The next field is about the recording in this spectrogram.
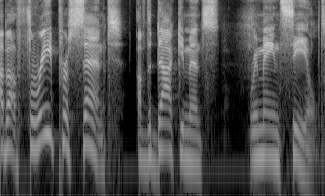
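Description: Talking very slowly with an American accent, a man lets his pitch swing very widely. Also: very clean recording, silent background. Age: 40s. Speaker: radio host. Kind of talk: casual chat. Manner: animated.

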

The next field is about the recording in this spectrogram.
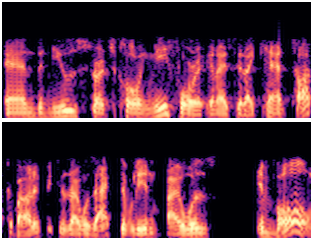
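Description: With an ordinary speaking voice, a man talks fairly quickly at a medium pitch and with fairly even intonation. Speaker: border patrol agent. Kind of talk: interview. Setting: phone call.

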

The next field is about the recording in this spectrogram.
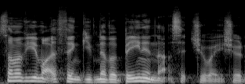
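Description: Recorded very cleanly against a silent background, a man speaks at a medium pitch with an English accent. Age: 20s. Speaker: podcast host and business owner. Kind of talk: solo podcast monologue.

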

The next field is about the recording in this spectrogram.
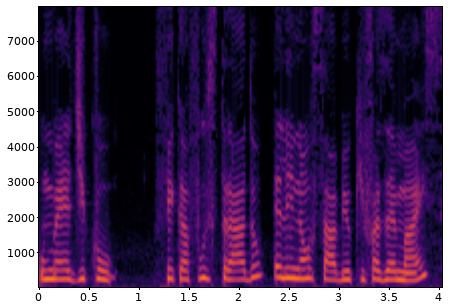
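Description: Fairly slow speech comes through with a strong non-native accent. The sound is dry and close, with no echo. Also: woman. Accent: strong foreign accent in Portuguese. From Israel, Tel Aviv. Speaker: entrepreneur and chronic illness advocate. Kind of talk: interview. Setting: studio. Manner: halting.

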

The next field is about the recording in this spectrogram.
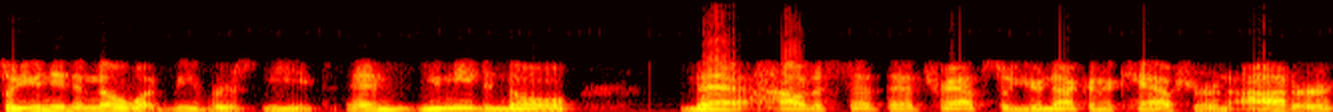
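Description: A man with a Wisconsin accent, speaking at a moderate pace. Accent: Upper Midwest (Wisconsin). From western Wisconsin, La Crosse area. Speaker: trapping education instructor. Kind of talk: radio interview. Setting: phone call.

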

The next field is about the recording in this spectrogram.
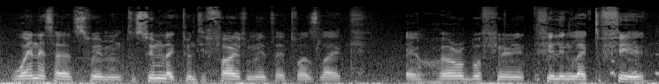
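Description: Monotone, flat delivery from a man at a medium pitch and moderate pace, with noticeable background noise. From DRC Congo, Rutshuru area. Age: 20s. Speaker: refugee and open-water swimmer. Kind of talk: interview. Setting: outdoors on a windy beach. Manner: halting.

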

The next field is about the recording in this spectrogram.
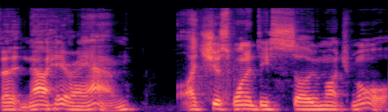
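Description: A man with a British accent speaks in a dark, mellow tone. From UK. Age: 20s. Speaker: startup founder. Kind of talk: interview.

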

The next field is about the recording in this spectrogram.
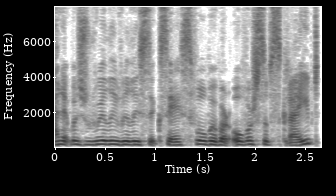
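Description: This voice belongs to a woman. She speaks in a Scottish accent. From Scotland. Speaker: nonprofit executive director. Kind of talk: casual interview.

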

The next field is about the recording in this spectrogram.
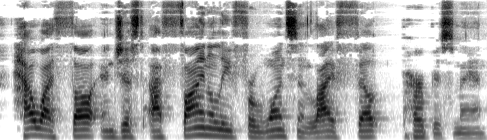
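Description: Speaking with an American accent, a man with fairly high pitch keeps a moderate pace and ordinary pitch variation. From Houston, Texas. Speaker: recovery program staff member, former addict. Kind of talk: testimony. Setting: studio. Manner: energetic.

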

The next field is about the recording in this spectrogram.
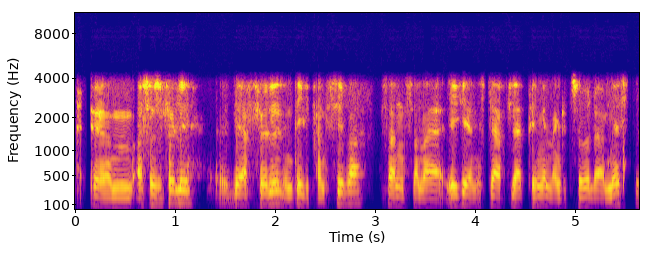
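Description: Very fast pace from a man, with fairly even intonation. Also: medium pitch for a man. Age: 20s. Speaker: investing YouTuber. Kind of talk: radio panel discussion. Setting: phone call. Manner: halting.

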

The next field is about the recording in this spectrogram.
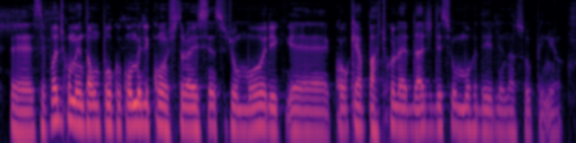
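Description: A man talks at a very fast pace at medium pitch, with hardly any pauses and monotone, flat intonation. The recording is very clean, with a silent background. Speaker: podcast host. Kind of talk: scripted narration.

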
